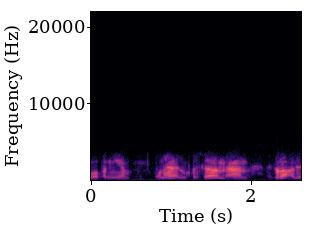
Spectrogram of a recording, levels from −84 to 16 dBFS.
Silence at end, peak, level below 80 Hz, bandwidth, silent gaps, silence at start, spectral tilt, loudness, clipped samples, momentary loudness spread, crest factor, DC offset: 0 s; -8 dBFS; -72 dBFS; 4.7 kHz; none; 0 s; -4 dB/octave; -25 LUFS; under 0.1%; 21 LU; 18 dB; under 0.1%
